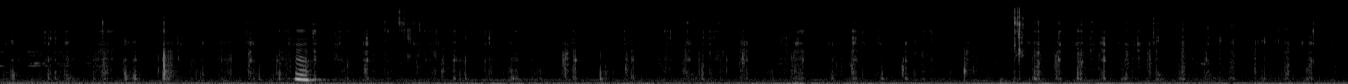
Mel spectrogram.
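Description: Close-up chewing of a mouthful of vegetarian sushi roll (nori, rice and vegetables), with many small wet, crunchy ticks. About three seconds in there is one short voiced sound that falls in pitch.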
